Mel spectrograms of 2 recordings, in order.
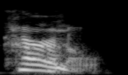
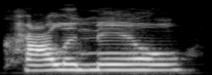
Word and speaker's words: colonel: Why is it pronounced kernel?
